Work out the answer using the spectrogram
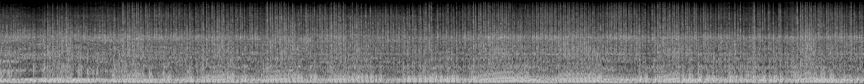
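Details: Predator 670cc V-twin dragster engine with billet flywheel, billet rods, ported heads and reworked carburetor, first start: loud idle that wavers and hunts unevenly; rough idle, vacuum leak at the intake suspected, otherwise sounds healthy.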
